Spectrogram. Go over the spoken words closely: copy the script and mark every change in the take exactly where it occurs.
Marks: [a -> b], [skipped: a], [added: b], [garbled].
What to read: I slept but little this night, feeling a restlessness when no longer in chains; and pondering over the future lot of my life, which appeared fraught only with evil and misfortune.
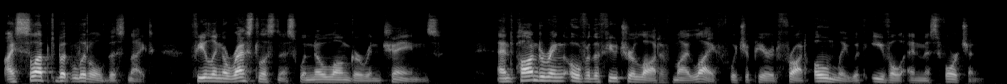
I slept but little this night, feeling a restlessness when no longer in chains; and pondering over the future lot of my life, which appeared fraught only with evil and misfortune.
